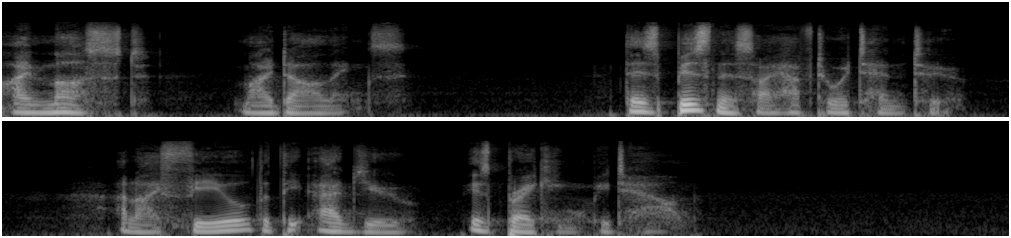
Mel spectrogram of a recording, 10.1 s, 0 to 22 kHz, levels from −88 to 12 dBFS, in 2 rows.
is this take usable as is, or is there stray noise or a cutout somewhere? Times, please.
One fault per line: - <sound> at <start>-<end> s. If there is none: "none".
none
